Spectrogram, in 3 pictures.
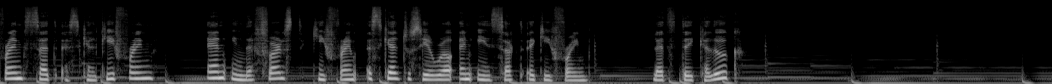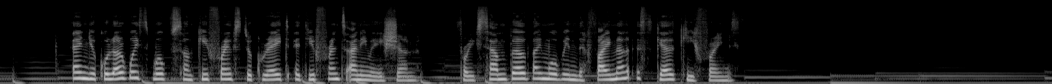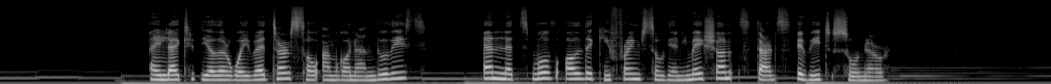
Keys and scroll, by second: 0.8 |, 3.0 s, 3.3 0, 4.8 |, 9.5 space, 16.8 g, 22.9 space, 24.3 ctrl+z, 25.0 ctrl+z, 25.6 ctrl+z, 29.5 a, 30.2 g.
